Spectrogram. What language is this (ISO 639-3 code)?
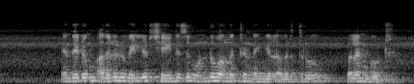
mal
